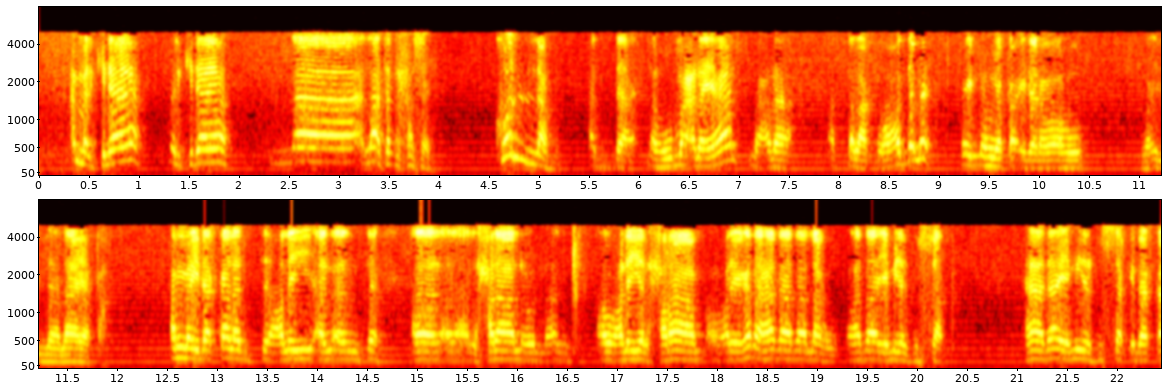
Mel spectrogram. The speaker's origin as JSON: {"language": "Arabic", "country": "Yemen", "said": "وهي لغة عندنا في اليمن"}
